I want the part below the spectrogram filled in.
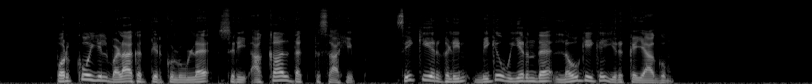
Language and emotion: Tamil, neutral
